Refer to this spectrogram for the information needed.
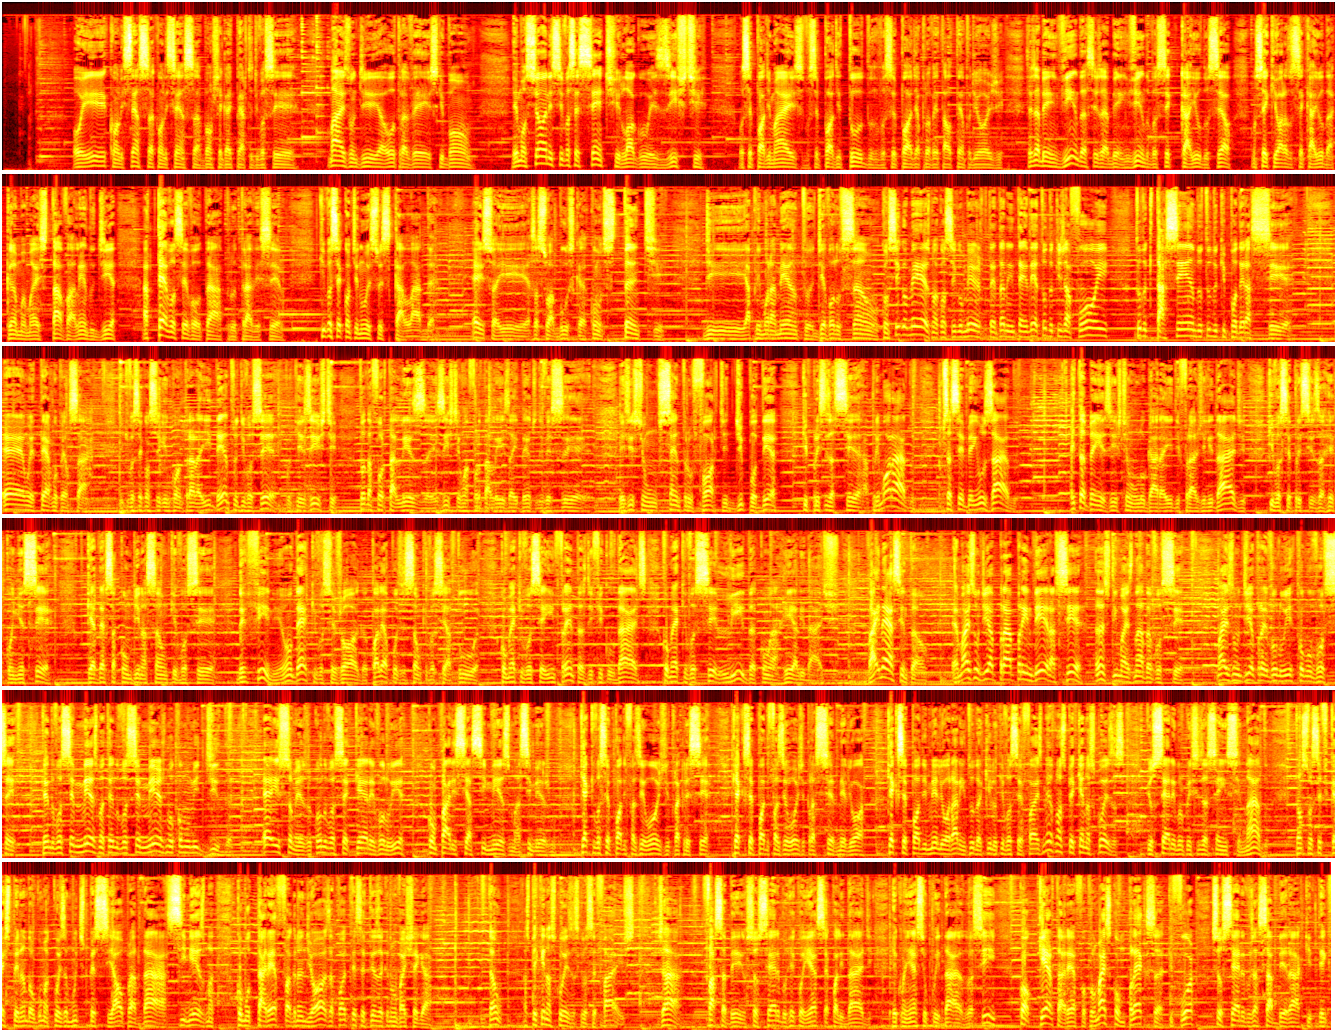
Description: CRÉDITOS: Produção e Edição: Onion Mídia Trilha Sonora: “Between the Shadows” Loreena Mckennitt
